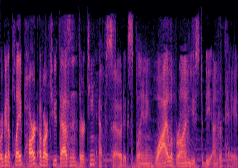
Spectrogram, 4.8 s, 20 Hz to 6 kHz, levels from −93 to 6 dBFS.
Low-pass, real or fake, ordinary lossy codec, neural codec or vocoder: 5.4 kHz; real; AAC, 24 kbps; none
